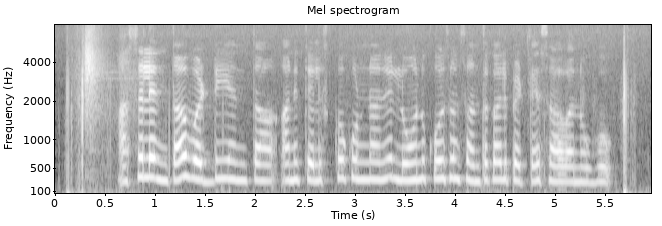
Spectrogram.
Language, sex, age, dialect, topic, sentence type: Telugu, female, 18-24, Utterandhra, banking, statement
